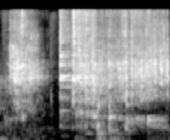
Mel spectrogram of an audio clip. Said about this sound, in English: All right, so we pour some ice. Perfect.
